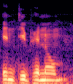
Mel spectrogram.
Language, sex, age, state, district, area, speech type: Bodo, male, 30-45, Assam, Baksa, rural, spontaneous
